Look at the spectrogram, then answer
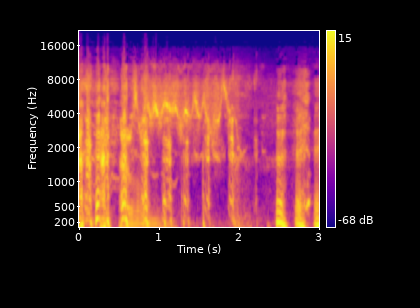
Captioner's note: laughing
